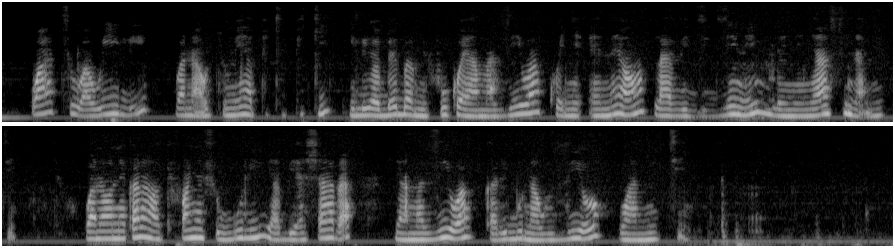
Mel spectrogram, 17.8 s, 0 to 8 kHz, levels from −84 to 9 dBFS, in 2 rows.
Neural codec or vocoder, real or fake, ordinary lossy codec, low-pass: none; real; Opus, 64 kbps; 7.2 kHz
